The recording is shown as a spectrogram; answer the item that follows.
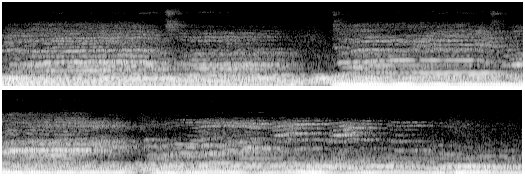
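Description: Gospel choir singing over held bass notes that change twice.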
